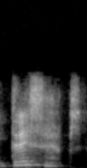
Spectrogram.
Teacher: podemos darnos cuenta que la entonación más fuerte está en la sílaba tri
